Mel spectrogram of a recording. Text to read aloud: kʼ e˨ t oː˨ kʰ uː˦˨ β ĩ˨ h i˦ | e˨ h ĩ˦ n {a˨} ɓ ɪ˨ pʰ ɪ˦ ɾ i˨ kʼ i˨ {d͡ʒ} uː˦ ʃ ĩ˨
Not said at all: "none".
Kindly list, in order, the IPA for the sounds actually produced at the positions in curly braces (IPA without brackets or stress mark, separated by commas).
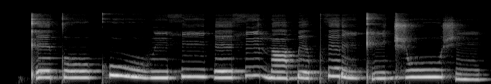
ã˨, d͡ʒ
